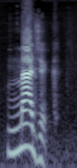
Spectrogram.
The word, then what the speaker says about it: magic: Magic, I will stress on ma.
